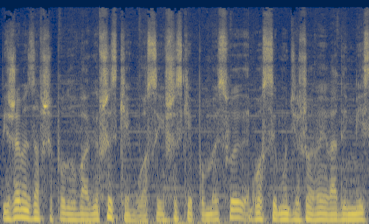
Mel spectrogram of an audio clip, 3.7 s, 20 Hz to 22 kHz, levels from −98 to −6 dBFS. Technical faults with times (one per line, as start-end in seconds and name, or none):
none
